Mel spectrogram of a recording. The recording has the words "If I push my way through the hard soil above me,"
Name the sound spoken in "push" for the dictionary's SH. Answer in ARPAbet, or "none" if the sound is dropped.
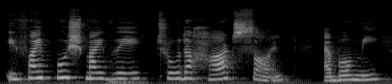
SH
